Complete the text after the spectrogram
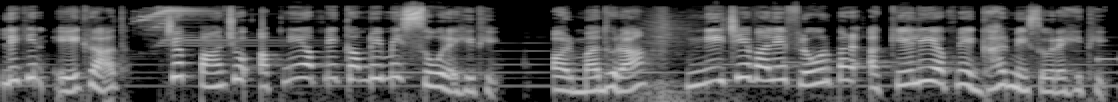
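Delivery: plain reading voice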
